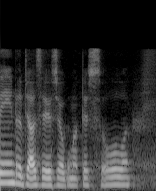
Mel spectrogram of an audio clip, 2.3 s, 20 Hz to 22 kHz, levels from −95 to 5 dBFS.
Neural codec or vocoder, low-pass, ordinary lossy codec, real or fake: codec, 16 kHz, 1 kbps, FunCodec, trained on LibriTTS, 50 frames a second; none; none; fake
